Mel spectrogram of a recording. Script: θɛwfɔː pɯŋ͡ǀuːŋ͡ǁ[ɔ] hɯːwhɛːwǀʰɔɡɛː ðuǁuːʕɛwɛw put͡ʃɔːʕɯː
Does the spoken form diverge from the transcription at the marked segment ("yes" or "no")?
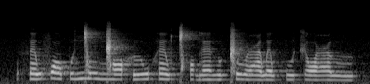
yes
